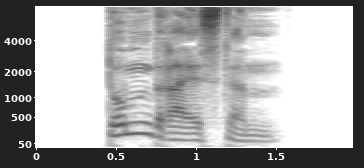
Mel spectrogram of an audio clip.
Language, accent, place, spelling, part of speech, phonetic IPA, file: German, Germany, Berlin, dummdreistem, adjective, [ˈdʊmˌdʁaɪ̯stəm], De-dummdreistem.ogg
- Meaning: strong dative masculine/neuter singular of dummdreist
